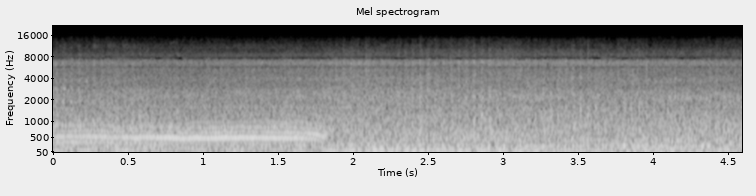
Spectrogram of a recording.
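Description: Convoy of quad bikes and off-road vehicles driving slowly past, engines running steadily over road noise. A steady engine whine holds for about the first two seconds, then drops away.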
